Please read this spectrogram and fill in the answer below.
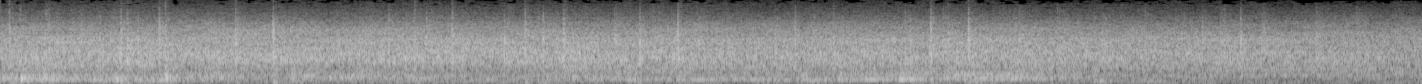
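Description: Märklin HO-scale model TEE train rolling along the layout track: a steady rolling rattle with light irregular clicks that slowly fades as the train moves away.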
